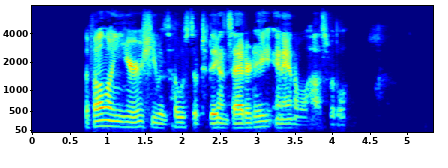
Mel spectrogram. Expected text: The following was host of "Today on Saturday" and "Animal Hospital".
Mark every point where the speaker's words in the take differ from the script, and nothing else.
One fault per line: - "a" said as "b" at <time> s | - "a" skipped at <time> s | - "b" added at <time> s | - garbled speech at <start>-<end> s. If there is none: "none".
- "year she" added at 1.2 s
